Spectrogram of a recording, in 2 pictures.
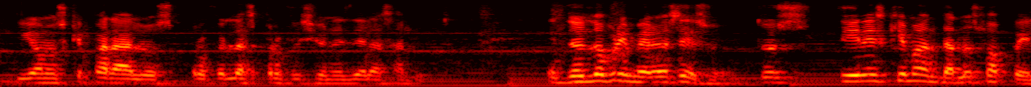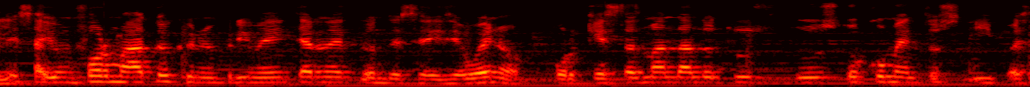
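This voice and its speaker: Colombian guy doctor rambling on, kinda high voice, bit muffled w faint music under. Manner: rambling, many restarts and asides. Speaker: guest doctor. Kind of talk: casual interview talk. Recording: slightly dull audio with faint music.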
